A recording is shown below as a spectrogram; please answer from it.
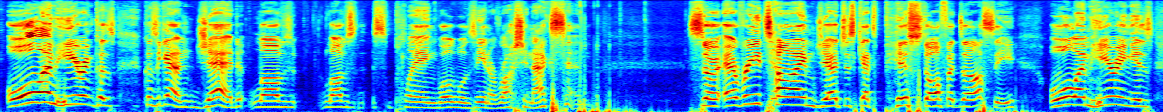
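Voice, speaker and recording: A man's voice: sits high, expressive, a little slow, fairly bright tone, clean tone. A young man hosting a casual podcast, rambling and restarting his sentences while he plays a game. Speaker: podcast host. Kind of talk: casual chat. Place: home, gaming while talking.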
